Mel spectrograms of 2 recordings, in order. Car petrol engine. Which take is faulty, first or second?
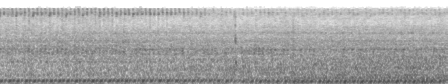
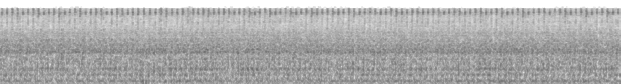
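second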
